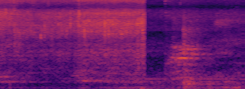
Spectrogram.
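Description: Water is poured into a pan of potatoes and bell peppers for an aloo shimla mirch dish, a steady hissing rush that cuts off abruptly partway through, followed by faint sizzling.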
